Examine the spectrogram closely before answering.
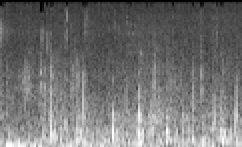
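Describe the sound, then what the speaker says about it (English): Loud in-game footsteps from a character in Final Fantasy XV, a steady series of about a dozen thudding steps at a brisk walking pace, close and clear over a faint background hum. "I was making some loud footsteps"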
